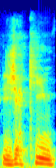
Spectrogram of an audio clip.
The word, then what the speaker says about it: Joaquin: It is pronounced Joaquin Phoenix.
